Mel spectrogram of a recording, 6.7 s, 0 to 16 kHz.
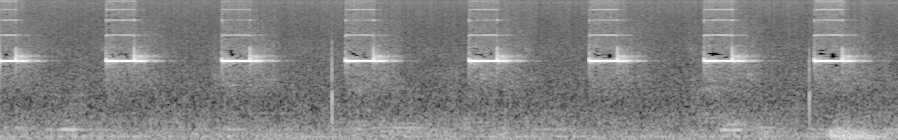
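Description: Steady high-pitched monitor beeps at about 67 a minute, tracking a regular heart rate in the normal range.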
